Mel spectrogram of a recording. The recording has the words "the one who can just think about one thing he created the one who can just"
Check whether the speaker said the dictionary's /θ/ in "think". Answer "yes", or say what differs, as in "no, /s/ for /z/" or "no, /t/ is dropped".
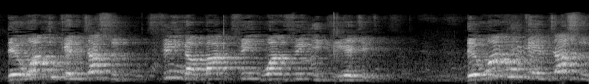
no, /f/ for /θ/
